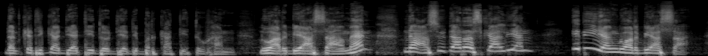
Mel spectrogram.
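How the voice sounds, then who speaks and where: A middle-aged man preaches in a notably high voice, recorded dry and close. He tells a story to the congregation, often asks them to answer back, and moves between quiet murmurs and loud outbursts. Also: dry recording. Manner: storytelling, audience call-and-response; wide swings from hushed to loud. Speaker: pastor. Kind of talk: sermon. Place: church stage.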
